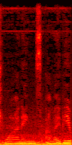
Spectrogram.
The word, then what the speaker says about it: Twinings: Then we have, I believe it's pronounced Twinings.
